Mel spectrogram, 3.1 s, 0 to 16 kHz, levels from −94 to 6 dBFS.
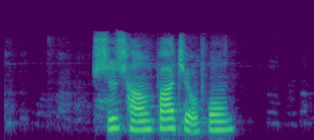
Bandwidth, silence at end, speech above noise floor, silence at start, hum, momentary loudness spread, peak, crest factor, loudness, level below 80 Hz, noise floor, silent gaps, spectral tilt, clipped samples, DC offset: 7.8 kHz; 0.8 s; 52 dB; 0.95 s; none; 12 LU; -2 dBFS; 20 dB; -20 LUFS; -70 dBFS; -72 dBFS; none; -4.5 dB/octave; under 0.1%; under 0.1%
